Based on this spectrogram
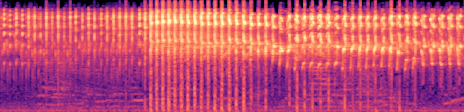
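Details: Long lovebird ngekek trill starting softer, then bursting louder at about two seconds into a sustained high rapid pulsed chatter.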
